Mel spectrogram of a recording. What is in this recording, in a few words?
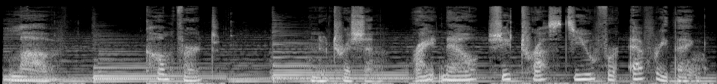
Voice Talent Commercial; Pampers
